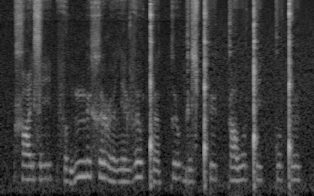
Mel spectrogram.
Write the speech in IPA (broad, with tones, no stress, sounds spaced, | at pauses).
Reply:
x ɑ˥ i̯ z i˥ | f ɵ˩ ɡ mː y˥ x ø˥ ɭ ø˩ l i˩ ɭ v ø˥ u̯ ǃ œ˩ kː ʉ˥ u̯ ɡ y˩ z ǃʰ y˥ kː ɑ˥ w u˥ ǃ i˥ kː u˥ ǃ ʉ˥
